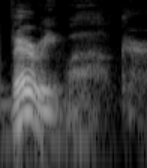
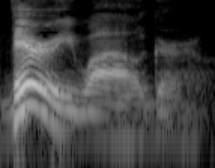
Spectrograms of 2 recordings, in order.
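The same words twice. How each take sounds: First: Breathy whisper of the catchphrase; whispered refrain. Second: Deep, slow leering catchphrase; low drawn-out refrain. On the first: Comic whispering his refrain to the crowd. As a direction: hush it like a secret. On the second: Comic repeating his refrain low and slow. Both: Acted.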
